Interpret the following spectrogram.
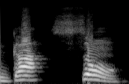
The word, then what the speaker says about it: garçon: Now, anywhere you see the C with cédille, with that C, cédille with A or O or U, you pronounce it with S.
